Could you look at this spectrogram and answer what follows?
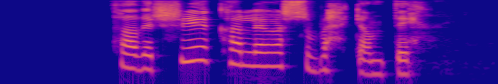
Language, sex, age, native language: Icelandic, female, 40-49, Icelandic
